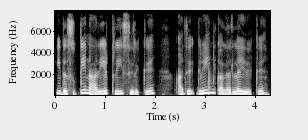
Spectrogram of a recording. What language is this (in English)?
Tamil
